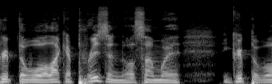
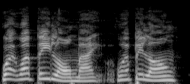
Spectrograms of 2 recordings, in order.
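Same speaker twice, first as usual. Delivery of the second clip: higher-pitched chirpy English workman; working-class gardener; 11 semitones higher than usual. Pretend. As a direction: call down cheerily as the gardener. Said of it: "I'll be his gardener".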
